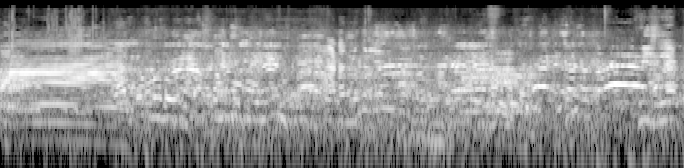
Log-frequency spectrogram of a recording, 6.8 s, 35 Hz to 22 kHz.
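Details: Sahiwal bull calves at a cattle market in Sylhet, Bangladesh, on 11 January 2025: several overlapping drawn-out harmonic moos from many animals, with steady crowd chatter and haggling voices throughout.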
